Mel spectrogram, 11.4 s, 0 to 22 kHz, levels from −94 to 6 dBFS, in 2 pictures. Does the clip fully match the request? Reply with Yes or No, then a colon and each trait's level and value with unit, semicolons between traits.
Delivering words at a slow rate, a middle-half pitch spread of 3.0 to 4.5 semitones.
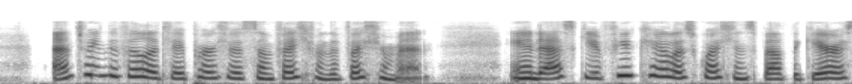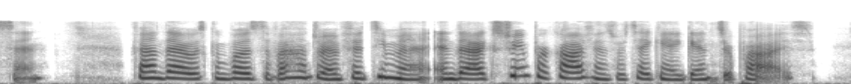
No: average, 185 wpm; average, 3.6 semitones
